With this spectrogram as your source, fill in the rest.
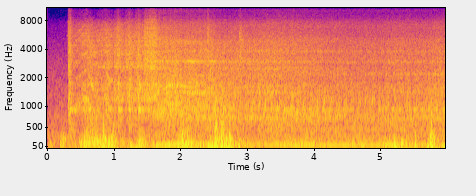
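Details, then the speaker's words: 2005 Chevrolet Silverado 1500 5.3L V8 (GMT800) with a new battery, run briefly with no fluid: cranks, catches cleanly within a second and settles into a smooth, even low idle; no lifter tick yet. "So these sometimes have lifter ticks, but this one doesn't have a tick yet."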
